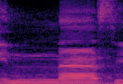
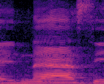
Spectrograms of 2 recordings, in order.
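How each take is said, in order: Both takes have the same delivery.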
